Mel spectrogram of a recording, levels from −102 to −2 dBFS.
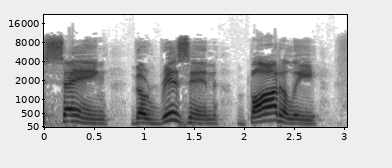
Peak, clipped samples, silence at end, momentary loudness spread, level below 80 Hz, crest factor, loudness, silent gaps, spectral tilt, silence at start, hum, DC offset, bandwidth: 0 dBFS; under 0.1%; 0.3 s; 15 LU; -54 dBFS; 16 dB; -14 LUFS; none; -2.5 dB/octave; 0 s; none; under 0.1%; 11.5 kHz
